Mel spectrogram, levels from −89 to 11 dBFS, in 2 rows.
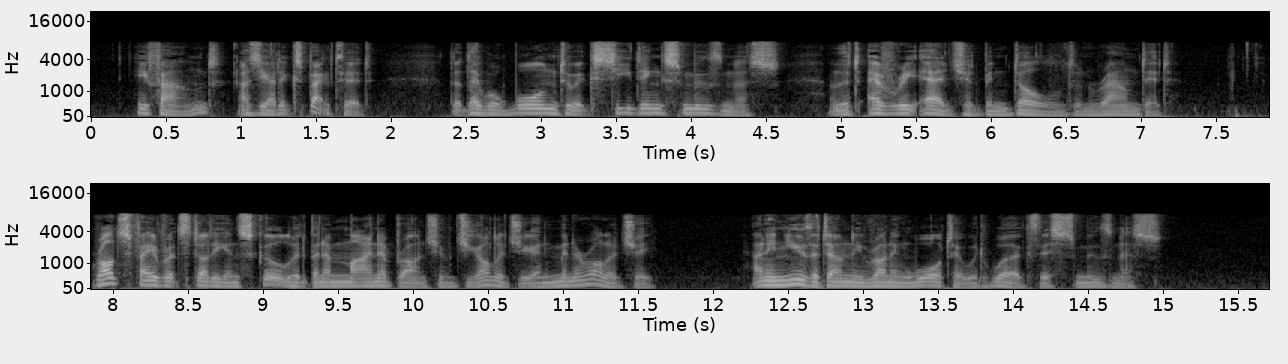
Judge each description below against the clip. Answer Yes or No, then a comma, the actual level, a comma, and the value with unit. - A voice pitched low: Yes, low, 105 Hz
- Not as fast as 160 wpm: No, average, 180 wpm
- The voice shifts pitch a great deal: No, average, 4.7 semitones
